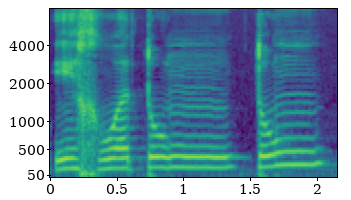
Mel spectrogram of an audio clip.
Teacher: Hukum bacaannya adalah ikhfa. Cara membacanya yaitu dengan didengungkan.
